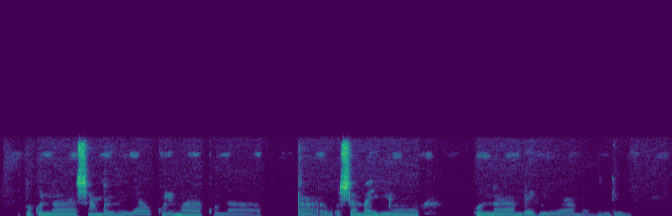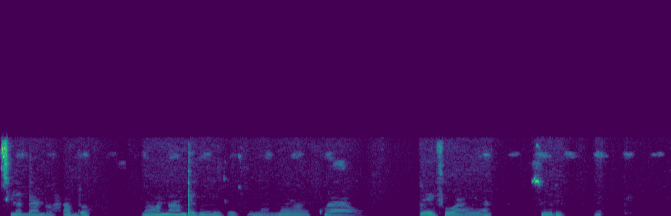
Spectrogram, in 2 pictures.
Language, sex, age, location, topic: Swahili, male, 18-24, Nakuru, agriculture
